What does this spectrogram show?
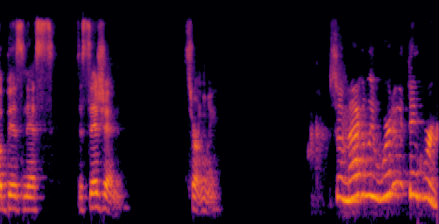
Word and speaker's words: Magalie: know people are listening it's magalie for anyone who is confused um it gets pronounced so many different ways which i'm totally uh i'm fine with but it's magaly is the pronunciation and i wanted to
